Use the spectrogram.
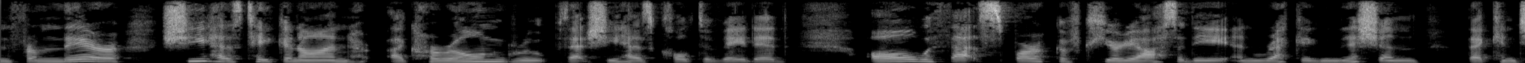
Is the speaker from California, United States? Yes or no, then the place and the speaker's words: yes; California, United States; I'm from California, helpful for me, maybe helpful for anyone, I don't know.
